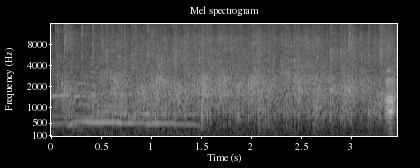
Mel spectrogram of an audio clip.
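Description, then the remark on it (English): A crowd breaks into steady, sustained applause for a speaker celebrating 40 years of marriage, a dense wash of clapping that holds at an even level throughout, with a brief whistle-like tone early on and a small louder burst near the end. “I'll do anything for a little cheap applause, but 40 years worth.”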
